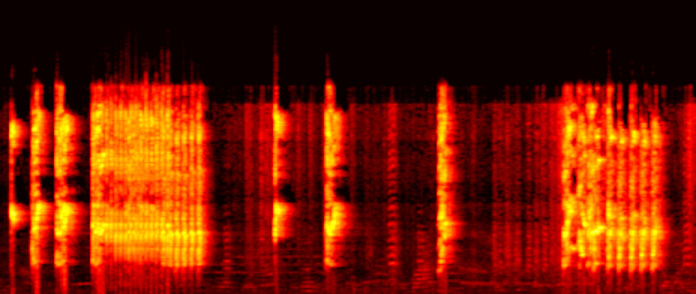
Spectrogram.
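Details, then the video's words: A colony of lovebirds giving shrill, harsh chirps. Some notes are short and sharp; others run together as raspy chattering bursts lasting about a second, with quiet gaps between them. "lovebirds colony"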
